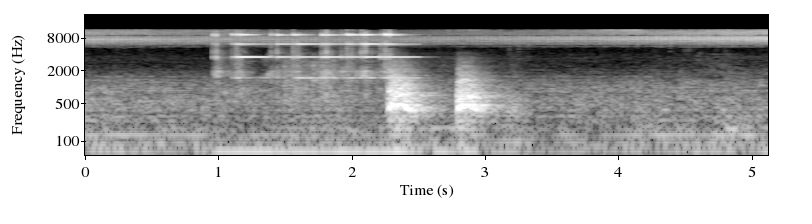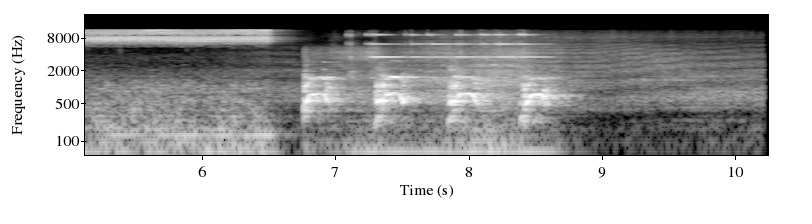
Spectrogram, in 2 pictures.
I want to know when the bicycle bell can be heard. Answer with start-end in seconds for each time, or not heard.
0.9-2.5, 7.1-8.7.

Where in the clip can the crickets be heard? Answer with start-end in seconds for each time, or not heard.
0.0-6.6.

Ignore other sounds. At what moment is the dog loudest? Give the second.
2 s.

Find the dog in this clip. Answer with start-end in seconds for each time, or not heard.
1.8-3.2, 6.8-8.8.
